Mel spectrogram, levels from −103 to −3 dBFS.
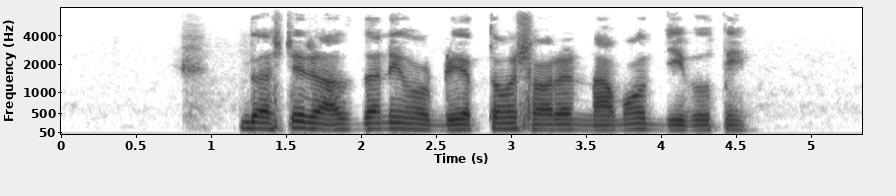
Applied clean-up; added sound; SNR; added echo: none; none; none; none.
